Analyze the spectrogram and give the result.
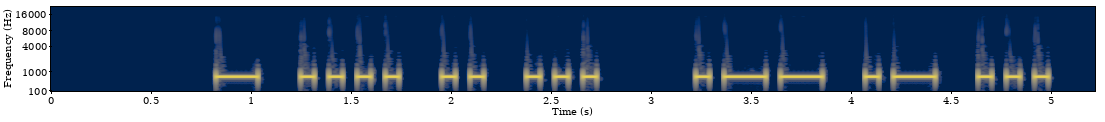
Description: Morse code, heard as a keyed tone, about 17 wpm, 700 Hz. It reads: THIS WAS
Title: Sentences from Top 1000 Words - Review Part 5 - 17wpm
